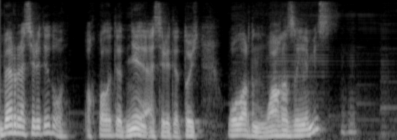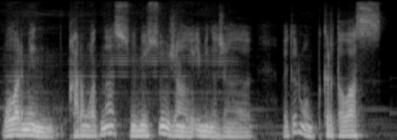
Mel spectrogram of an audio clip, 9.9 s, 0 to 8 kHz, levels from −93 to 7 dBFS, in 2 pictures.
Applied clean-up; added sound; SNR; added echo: neural separator model SepFormer DNS4.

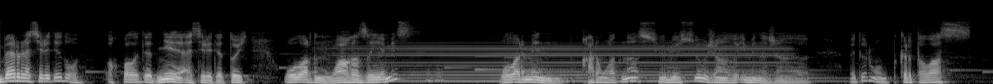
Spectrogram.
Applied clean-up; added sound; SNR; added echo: none; Bowed string instrument; 16 dB; none.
